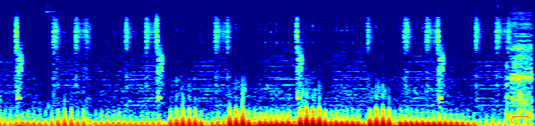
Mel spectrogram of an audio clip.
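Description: A pet cat named Matú purrs after climbing up to walk, a loud, steady, rumbling purr with a regular pulsing rhythm, briefly easing off near the end.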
